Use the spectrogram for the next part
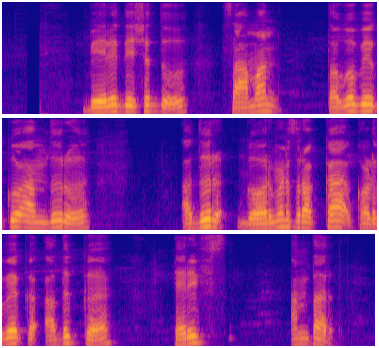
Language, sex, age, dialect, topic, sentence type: Kannada, male, 18-24, Northeastern, banking, statement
